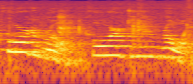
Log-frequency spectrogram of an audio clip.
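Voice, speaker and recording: At a library storytime, a woman reads to children in a slow, unhurried way, her pitch swooping and very lively as she repeats words and asks her young audience questions. The mic sits far off in an echoing room where kids are present, so the lo-fi recording picks up room sound and background noise.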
